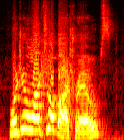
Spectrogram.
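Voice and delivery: very loud, booming, shrill high-pitched character voice. Describing a character they came up with, the speaker performs it in a loud character voice. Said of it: "I talk very loud".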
